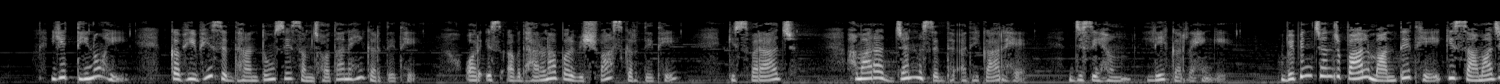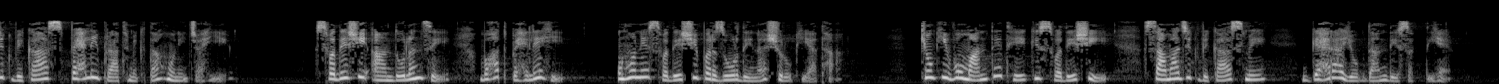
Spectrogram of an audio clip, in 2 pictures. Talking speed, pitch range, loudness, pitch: 140 wpm, 185-275 Hz, -20 LUFS, 225 Hz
